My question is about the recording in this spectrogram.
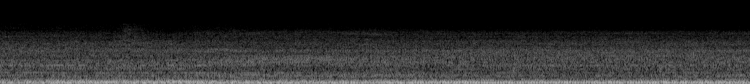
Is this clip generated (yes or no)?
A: no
